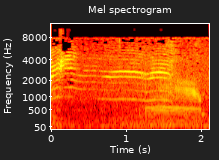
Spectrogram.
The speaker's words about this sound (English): This is a cat that hasn't been petted for probably ever and now it wants its fair share.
